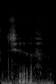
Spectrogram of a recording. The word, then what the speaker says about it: GIF: would never correct somebody on it on their pronunciation on their definition i wouldn't just just for clarification the creator said it's called jiff no the creator said it's called gif said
